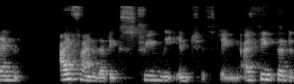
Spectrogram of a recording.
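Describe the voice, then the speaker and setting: Her background stays quiet. The woman's pitch varies in an ordinary way. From Denmark. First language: Danish (speaking Italian). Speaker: novelist; guest. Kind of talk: interview. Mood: calm, thoughtful. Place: home room.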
